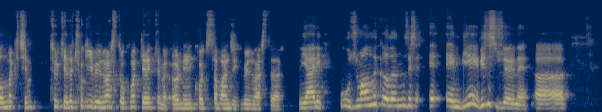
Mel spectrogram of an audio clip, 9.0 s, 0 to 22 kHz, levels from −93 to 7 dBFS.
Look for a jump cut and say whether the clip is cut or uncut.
cut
